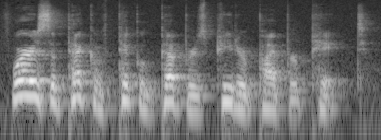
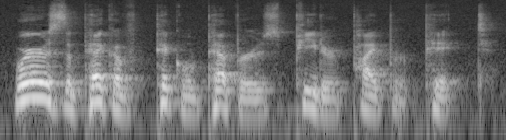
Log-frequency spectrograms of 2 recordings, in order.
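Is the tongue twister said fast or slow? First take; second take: fast; slow. First: It is said at a faster, quicker pace. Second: It is said at a slower, normal pace.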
